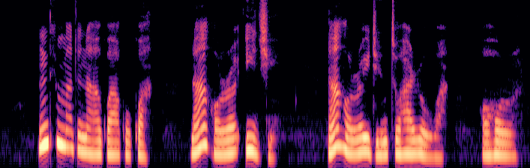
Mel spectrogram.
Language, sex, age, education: Igbo, female, 15-29, tertiary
